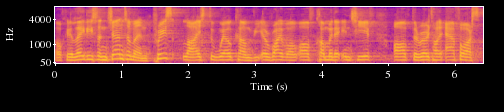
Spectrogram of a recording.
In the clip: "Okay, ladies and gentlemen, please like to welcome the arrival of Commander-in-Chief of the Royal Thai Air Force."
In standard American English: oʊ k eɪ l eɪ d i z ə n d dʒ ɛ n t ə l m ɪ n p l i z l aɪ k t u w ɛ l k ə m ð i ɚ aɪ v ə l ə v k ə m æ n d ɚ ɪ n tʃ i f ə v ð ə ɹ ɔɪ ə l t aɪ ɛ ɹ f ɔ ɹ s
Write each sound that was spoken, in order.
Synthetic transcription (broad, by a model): oʊ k eɪ l eɪ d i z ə n dʒ ɛ n t ə l m ɪ n p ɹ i s l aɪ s t u w ɛ l k ə m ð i ɚ aɪ v ə l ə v k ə m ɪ d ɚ ɪ n tʃ i f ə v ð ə ɹ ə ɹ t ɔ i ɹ f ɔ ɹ s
